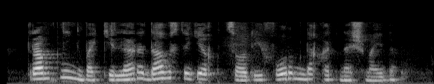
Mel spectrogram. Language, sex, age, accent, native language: Uzbek, female, 18-24, Toshkent shahri, Uzbek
